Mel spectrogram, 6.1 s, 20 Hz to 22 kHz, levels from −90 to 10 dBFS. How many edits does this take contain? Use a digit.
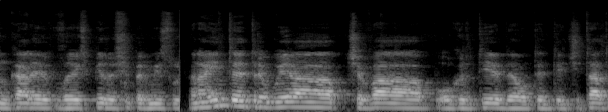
1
